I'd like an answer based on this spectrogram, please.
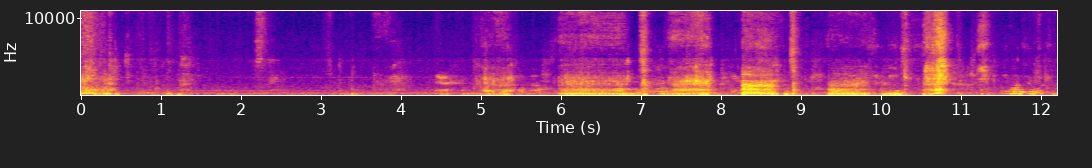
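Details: Three dogs play fighting indoors, low rough growls and snarls rising and falling, with scuffling, thumps and a person's voice in the background.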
